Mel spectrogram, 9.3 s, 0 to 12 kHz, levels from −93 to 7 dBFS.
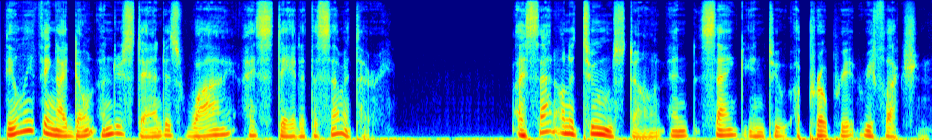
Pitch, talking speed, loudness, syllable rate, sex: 125 Hz, 150 wpm, -17 LUFS, 4.7 syllables/s, male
